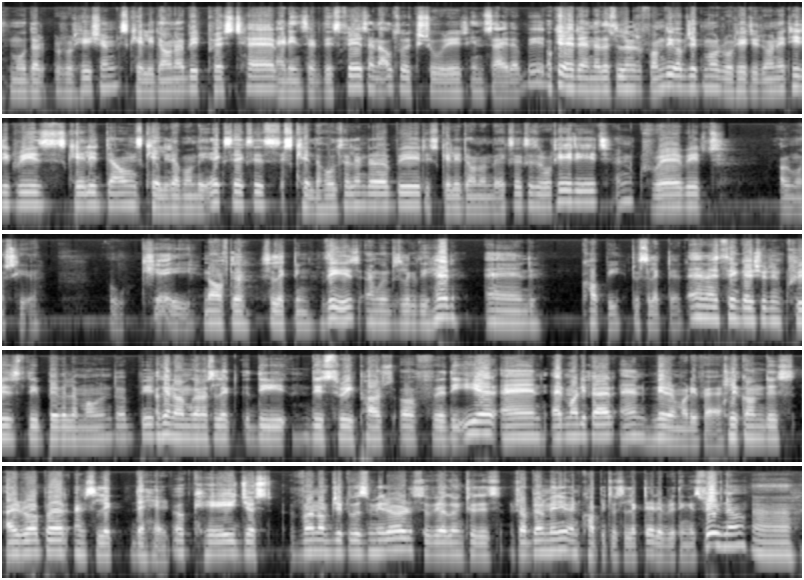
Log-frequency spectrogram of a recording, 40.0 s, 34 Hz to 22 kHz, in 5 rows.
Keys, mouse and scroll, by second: 0.2 KP_3, 0.5 scroll up 1, 0.5 shift+middle click, 1.0 Tab, 1.3 click, 2.5 middle click, 3.0 e, 3.7 scroll down 2, 4.0 Tab, 4.1-4.6 middle drag, 4.6 KP_1, 4.8 scroll up 1, 4.9 a, 6.9 r, 7.4 g, 8.7 s, 9.1 s, 9.8 s, 11.3 s, 12.1 g, 12.4 r, 13.2 g, 14.9-15.2 scroll down 2, 15.2 a, 15.6 a, 15.7-18.4 middle drag, 18.4 click, 18.8-19.4 middle drag, 19.4 shift+click, 19.8 shift+click, 20.9-23.0 drag, 23.2 click, 24.2-26.0 shift+drag, 26.0-26.7 scroll down 5, 26.7-27.4 middle drag, 27.4 shift+click, 27.7-28.5 middle drag, 28.5 shift+click, 29.6-30.6 drag, 32.0 click, 32.7 scroll down 2, 33.0-36.0 middle drag, 36.5-37.8 drag, 37.8-39.9 middle drag, 39.9 KP_1.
